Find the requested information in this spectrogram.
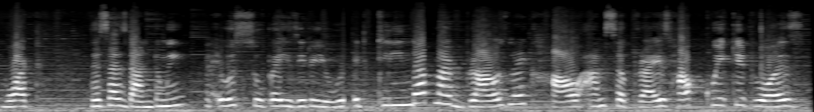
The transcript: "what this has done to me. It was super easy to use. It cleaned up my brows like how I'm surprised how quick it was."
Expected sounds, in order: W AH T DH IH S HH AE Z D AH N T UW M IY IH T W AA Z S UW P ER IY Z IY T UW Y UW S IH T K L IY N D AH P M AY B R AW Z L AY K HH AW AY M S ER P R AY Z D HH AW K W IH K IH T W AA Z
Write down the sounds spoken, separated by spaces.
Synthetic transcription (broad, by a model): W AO T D IH S HH AE Z D AH N T UW M IY IH T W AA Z S UW P ER IY Z IY T UW Y UW IH T K L IY N D AH P M AY B R AW Z L AY K HH AW AY M S ER P R AY Z D HH AW K W IH K IH T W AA Z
